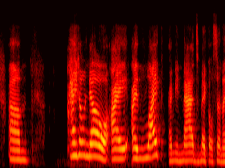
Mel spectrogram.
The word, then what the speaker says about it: Mads Mikkelsen: Now, there are some people who say that Mick Mickelson does a much better job. I don't know. I mean, Mads Mikkelsen, I said his name wrong.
